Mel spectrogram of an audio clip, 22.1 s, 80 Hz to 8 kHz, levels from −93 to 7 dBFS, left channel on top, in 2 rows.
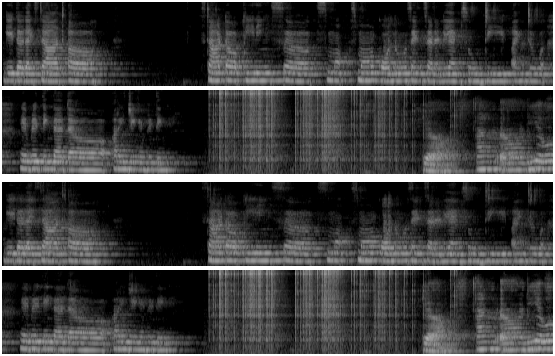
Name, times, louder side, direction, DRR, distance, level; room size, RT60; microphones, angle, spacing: voice 1, 0.0-1.9 4.1-6.2 6.5-6.8 7.1-14.3, left 1 dB, 80° left, 6 dB, 7.0 m, -39 dB
sound 1, 15.1-16.5 16.9-19.4 20.0-20.1, right 4 dB, 15° right, 2.7 m, -33 dB
voice 2, 19.4-22.0, right 1 dB, 60° right, 7 dB, 5.8 m, -37 dB
30.0 x 28.5 x 6.7 m, 1.5 s
head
